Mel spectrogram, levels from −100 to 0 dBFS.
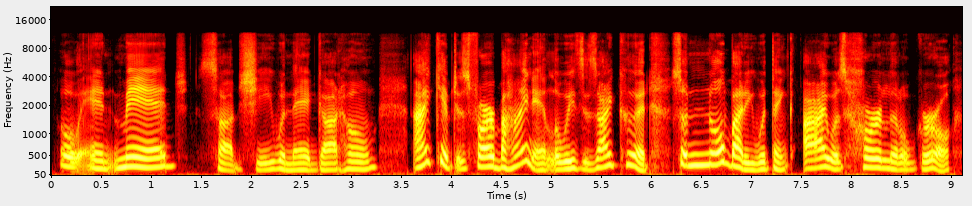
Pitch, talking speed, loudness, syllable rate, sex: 200 Hz, 190 wpm, -18 LUFS, 4.4 syllables/s, female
